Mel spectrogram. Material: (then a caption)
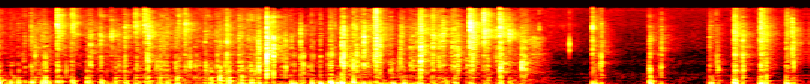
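Plastic. Fingertips tap and press the keys of a black plastic backlit computer keyboard held close to the microphone. A dense, steady run of quick, dull, low clicks gradually fades, then gives way to a few separate, sharper taps with short pauses between them.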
